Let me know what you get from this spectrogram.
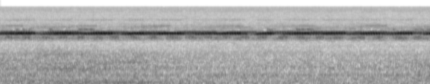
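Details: Insects of the Tsukimi Forest, Gifu Prefecture, Japan, on an autumn night: a piercing sustained trill pulsing in loudness roughly twice a second, with bursts of rapid chirps riding over it and a quiet background.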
